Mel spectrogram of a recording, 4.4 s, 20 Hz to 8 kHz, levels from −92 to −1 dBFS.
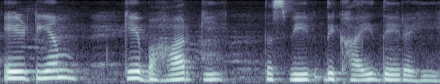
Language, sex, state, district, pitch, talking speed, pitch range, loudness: Hindi, female, Haryana, Charkhi Dadri, 200 Hz, 110 wpm, 190-240 Hz, -17 LUFS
